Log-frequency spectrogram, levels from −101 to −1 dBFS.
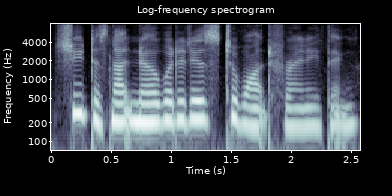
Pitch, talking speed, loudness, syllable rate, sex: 200 Hz, 255 wpm, -15 LUFS, 5.2 syllables/s, female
